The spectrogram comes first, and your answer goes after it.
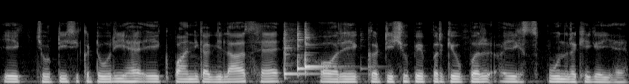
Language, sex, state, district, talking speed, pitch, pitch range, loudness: Hindi, male, Himachal Pradesh, Shimla, 210 wpm, 125 Hz, 125-130 Hz, -18 LUFS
